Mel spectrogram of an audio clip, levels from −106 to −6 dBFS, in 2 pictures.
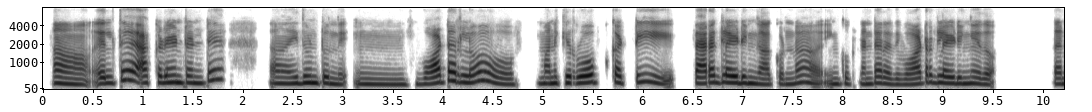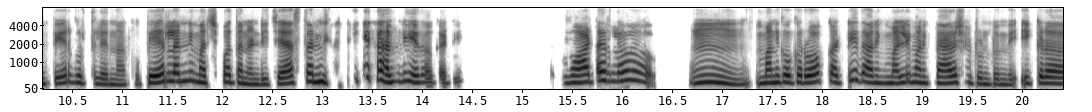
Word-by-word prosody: ఆ! - - +4 0.4
ఎళ్తే 235 +10 -1 0.2
అక్కడేంటంటే 250 +3 0 0.6
ఆహ్, 225 -1 -1
ఇదుంటుంది. 230 -4 +1
హ్మ్. 195 -2 -4 0.3
వాటర్‌లో 260 +4 +3 0.6
మనకి 230 +2 +1
రోప్ 255 +1 +5
కట్టి, 260 +3 -2 0.5
పారా 225 +3 +5
గ్లైడింగ్ 235 -4 +4
గాకుండా 195 +5 -4 0.3
ఇంకొకటంటారది. 205 0 -3
వాటర్ 220 +6 0
గ్లైడింగ్ 225 -2 +2
ఏదో. 190 -1 -2 0.6
దాని 205 0 -2
పేరు 245 +5 0
గుర్తులేదు 205 -5 -4
నాకు. 175 - -12
పేర్లన్నీ 300 +5 +5
మర్చిపోతానండి. 225 -7 -2
చేస్తాను 270 +6 +4 0.6
అన్నీ 290 +3 -1
ఏదోకటి. 125 - -6 1.2
వాటర్‌లో 300 +4 +3 0.7
హ్మ్. 260 0 +2 0.4
మనకొక 255 +1 +2
రోప్ 280 +3 +3
కట్టి, 265 +6 -3
దానికి 250 -2 0
మళ్లీ 245 +4 0
మనకి 240 -2 -2
పారాచ్యూట్ 240 0 0
ఉంటుంది. 190 -2 -5 0.2
ఇక్కడ 230 +1 0
240 Hz, 110 wpm, -22 LUFS, 210-260 Hz, 1.2 s, రోప్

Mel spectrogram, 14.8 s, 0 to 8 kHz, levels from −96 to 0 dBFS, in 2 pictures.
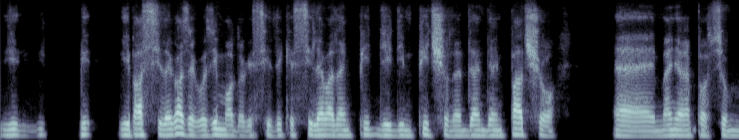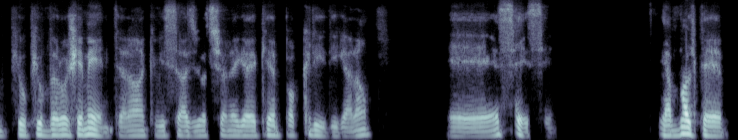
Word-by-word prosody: gli 115 +1 -2 0.2
gli 120 - -11 0.3
gli 125 0 -3 0.2
gli 120 -2 0
passi 120 0 +2
le 120 - +5
cose 130 -5 +4
così 110 +4 -1
in 120 - +2
modo 110 -2 -2
che 105 - -6
si 115 - -6
che 115 - -6
si 120 +2 -2
leva 115 0 +4
da 115 - +1
impi 110 +3 -4
di 115 -2 -1
di 110 +1 -4
impiccio 110 +1 0
da 110 0 -2
da 110 +1 0
da 110 +1 -1
impaccio, 110 -2 +1 0.5
ehm, 100 -2 +1
in 100 - -4
maniera 110 0 +1
un - - -3
po' 115 - -2
su 105 -3 -4
più 115 +1 -1
più 120 +2 +1
velocemente, 115 -2 +3
no. 105 +1 -3
Anche 105 -1 -7
vista 105 0 -4
la - - +1
situazione 105 +1 -3
che 105 -1 +2
che 115 - -3
è - - +4
un 105 - -4
po' 105 0 -5
critica, 95 -4 -5
no. 120 +4 -5 0.7
Ehm, 95 +1 -1
sì, - - 0
sì. - - -10 1.1
E - - +1
a 110 - +5
volte 110 -5 +6
110 Hz, 205 wpm, -26 LUFS, 105-115 Hz, 1.1 s, volte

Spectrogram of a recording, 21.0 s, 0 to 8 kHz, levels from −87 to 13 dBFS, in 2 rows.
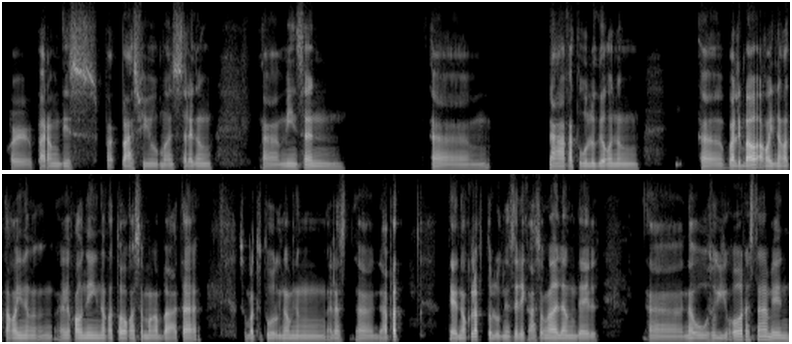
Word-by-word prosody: or 105 -1 -2
parang 110 -1 0
this 115 -1 -2
pa - - -7
past 115 -2 +3
few 110 -3 -5
months 105 0 -3
talagang, 110 0 -2 0.7
ah, 105 -2 -2
minsan 110 0 0 1.2
um, 105 -1 -4 0.8
nakakatulog 115 -1 +2
ako 110 0 +3
ng, 110 0 -1 1.0
ah, 110 -2 +2
halimbawa 125 +1 +8
ako'y 120 -1 +4
nakatokay 115 0 +2
ng 115 +1 -4
ako 120 +1 +2
na 120 0 +2
yung 115 - -1
nakatoka 115 -1 +1
sa - - -1
mga 110 0 0
bata, 105 +3 +2 0.7
so - - -10
matutulog 110 -2 -3
na 115 - +1
kami 110 - -2
ng 110 0 -3 0.3
alas 115 -1 -3 0.2
ah, 110 -1 -1
dapat - - +2 0.6
10:00 135 +7 +3
tulog 110 -2 -2
na 105 - -3
sila 130 0 +1
eh, - - -15
kaso 110 +1 -2
nga 125 +1 +7
lang 110 -1 0
dahil, 105 0 0 0.7
ah, 100 -1 -4
nauusog 120 +1 -1
'yong 115 0 -4
oras 135 0 +1
namin, 120 -6 +1
110 Hz, 135 wpm, -26 LUFS, 110-120 Hz, 1.2 s, halimbawa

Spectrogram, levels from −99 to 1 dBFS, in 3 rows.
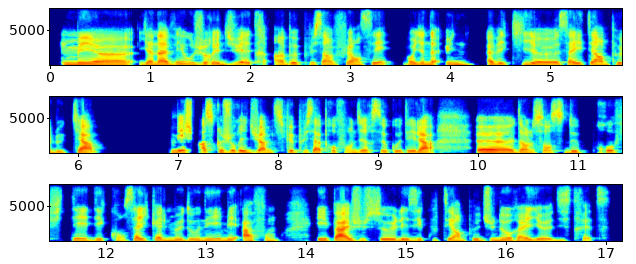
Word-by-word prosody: Mais 210 -2 +3
heu, 180 -2 +2
il 190 - -7
y - - +5
en 195 - 0
avait 200 +7 +3
où 250 - -4
j'aurais 200 -2 -1
dû 200 +6 -6
être 225 -3 -2
un 220 - -2
peu 220 -1 0
plus 220 0 -7
influencée. 200 +4 -2
Bon, 195 - -1
il 195 - 0
y - - +2
en 190 - -3
a 195 - +1
une 210 -7 -3 0.2
avec 190 -1 0
qui, 210 0 -2
heu, 170 -2 +2
ça 180 +1 -1
a - - +5
été 195 +4 -1
un 210 -1 +3
peu 215 +2 -3
le 190 -1 -6
cas, 175 - +4 0.7
mais 235 0 +4
je 235 - +2
pense 275 +1 +2
que 260 - -1
j'aurais 230 -1 +1
dû 220 +4 -1
un 225 - +2
petit 225 - -8
peu 225 - -1
plus 235 +2 -7
approfondir 110 - -2
ce - - -4
côté-là, 200 -1 +3 0.5
heu, 185 -2 +8
dans 200 +1 +1
le 200 - -5
sens 225 +1 -3
de 200 +1 -1 0.2
profiter 230 0 -4
des 195 -1 -6
conseils 205 +1 -3
qu'elle 200 -3 -2
me 185 0 -3
donnait, 190 +3 -4
mais 185 - -3
à 185 0 +5
fond 190 +1 -11 0.4
et 200 0 +1
pas 195 0 +8
juste, 205 0 -7
heu, 190 - +2
les 185 +1 -2
écouter 195 +1 -7
un 190 - -1
peu 195 +1 -5
d'une 185 +1 -5
oreille, 175 0 -1
heu, - - -2
distraite. 90 +1 -12
195 Hz, 240 wpm, -23 LUFS, 185-215 Hz, 0.7 s, heu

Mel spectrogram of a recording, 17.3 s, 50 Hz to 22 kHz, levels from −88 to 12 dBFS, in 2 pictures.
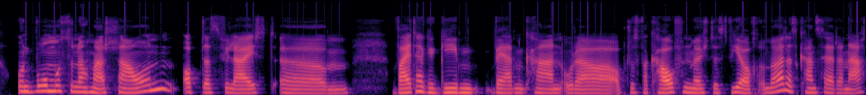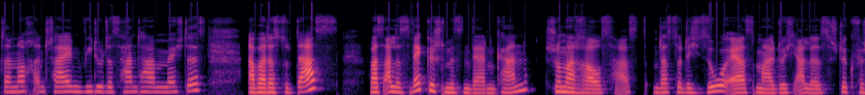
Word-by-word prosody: und 215 -1 +1
wo 230 +1 +5
musst 230 0 +2
du - - -2
noch 195 -1 +3
mal 165 -4 +3
schauen, 200 - +1
ob 190 0 -1
das 175 -1 -3
vielleicht, 160 -2 +1
ähm, 150 -2 -2 0.4
weitergegeben 175 -2 +2
werden 165 0 -2
kann 160 -2 -1
oder 150 -1 +1
ob - - -7
du's 170 - -7
verkaufen 170 +3 +2
möchtest, 165 -1 -3
wie 190 0 +2
auch 155 0 -1
immer. 190 +8 +2
Das 240 -5 -2
kannst 175 0 -3
du - - -3
ja - - 0
danach 155 +1 -1
dann 200 +1 -4
noch 210 +1 -4
entscheiden, 205 0 -2
wie 210 - -3
du 210 0 -2
das 200 -1 -7
handhaben 200 -1 -3
möchtest. 235 +7 -3 0.4
Aber 180 0 +5
dass 185 0 +2
du 180 - -6
das, 260 - +4 0.3
was 195 0 +4
alles 195 -2 +1
weggeschmissen 185 - +1
werden 160 0 -2
kann, 175 - -1 0.2
schon 210 -2 0
mal 190 -2 +6
raus 160 -2 0
hast - - -9
und 175 - -6
dass 180 0 -2
du 195 - -4
dich 170 -2 -6
so 215 +6 +2
erst 170 -3 +3
mal 160 -2 0
durch 165 +1 -5
alles 160 -1 -3
Stück 195 -1 -5
für 180 - -6
175 Hz, 205 wpm, -25 LUFS, 160-200 Hz, 0.4 s, mal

